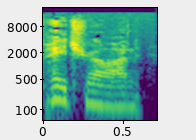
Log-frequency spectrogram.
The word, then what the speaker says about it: Patreon: There's a website called Patreon. I guess is how it's pronounced. P-A-T-R-E-O-N.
